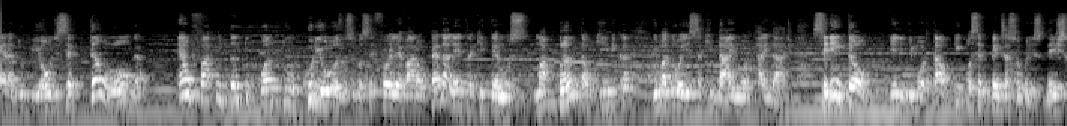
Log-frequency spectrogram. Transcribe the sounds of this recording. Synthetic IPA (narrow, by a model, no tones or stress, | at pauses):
ɛɾɐd̪ʊbiõd͡ʒɪseɾt̪ɐ̃w̃lõɡɐ | ɛũfat̪ʊũt̪ɐ̃nt̪ʊkwɐ̃nt̪ʊkuɾiozʊsɪvosefoɾlevaɾawpɛd̪ɐlet̪ɾɐkɪt̪ẽmʊz | ũmɐplɐ̃nt̪ɐawkĩmikɐ | ɪũmɐd̪oẽsɐkɪd̪aimoɾt̪alid̪a̰d͡ʒɪ | seɾiɐẽnt̪ɐ̃w̃ | elɪd̪ɪmoɾt̪awkɪkɪvosepẽsɐsobɾɪisʊ̥d̪ejʃɪ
